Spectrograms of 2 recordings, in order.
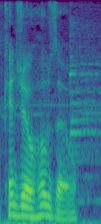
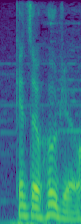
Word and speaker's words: Kenzo Hojo: photo this man is kenjo hoso Kenzo Hojo I completely mixed up those two syllables you recognize him he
